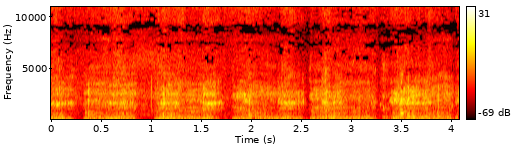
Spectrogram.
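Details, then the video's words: Tricolor shelties Cherry and Sammy growl while pulling in a tug of war, heavier Cherry against lighter Sammy; throaty growls come in surges of roughly one second, separated by brief gaps. "tricolor shelties in a tug of war. Shelties Cherry&Sammy playing"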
